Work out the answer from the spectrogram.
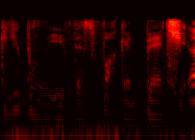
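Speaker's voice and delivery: whispered, conspiratorial aside; whispering. Acted. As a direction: whisper it behind her back. Muttered aside to the party.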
